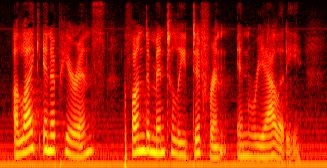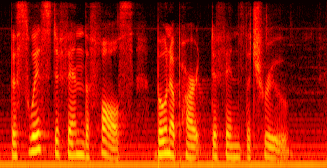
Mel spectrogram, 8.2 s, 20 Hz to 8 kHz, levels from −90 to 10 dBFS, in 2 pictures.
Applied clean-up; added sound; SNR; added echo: none; none; none; none.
